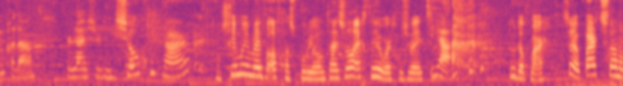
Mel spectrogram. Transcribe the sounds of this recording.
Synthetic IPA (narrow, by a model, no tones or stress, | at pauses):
mχəda̰ːn | əɹlœɥstəɹdizowχutnaːɹ | mɪsχinmutjəməejvəɑfχaːnspulənʋɑntɦɛjɪsʋɛlˠɛχtɦɪːlˠɛɹχbəzʋejtja | d̥udɑtmaːɹ | sowpaːɹtstaːnə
